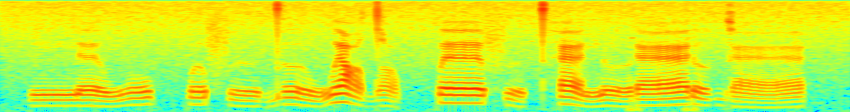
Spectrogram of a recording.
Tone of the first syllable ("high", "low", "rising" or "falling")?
low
